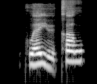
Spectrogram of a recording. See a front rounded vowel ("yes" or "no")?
yes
